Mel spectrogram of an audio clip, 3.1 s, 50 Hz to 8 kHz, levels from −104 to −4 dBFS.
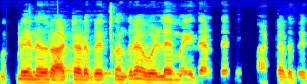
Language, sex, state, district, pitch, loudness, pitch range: Kannada, male, Karnataka, Chamarajanagar, 110 Hz, -20 LUFS, 110-120 Hz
